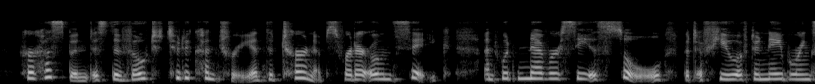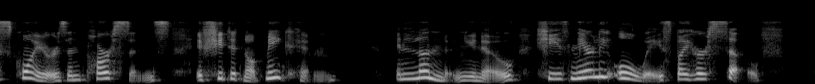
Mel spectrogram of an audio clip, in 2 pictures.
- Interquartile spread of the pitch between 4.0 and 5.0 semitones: Yes, average, 4.5 semitones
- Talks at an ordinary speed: Yes, average, 170 wpm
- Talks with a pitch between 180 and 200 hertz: No, very high, 265 Hz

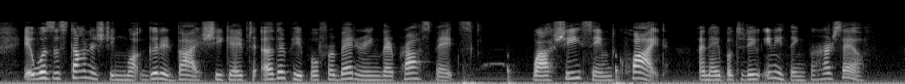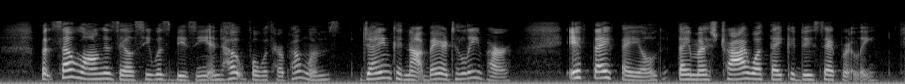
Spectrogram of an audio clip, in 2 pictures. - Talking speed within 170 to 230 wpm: Yes, average, 180 wpm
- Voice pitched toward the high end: Yes, high, 225 Hz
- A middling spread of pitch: Yes, average, 4.5 semitones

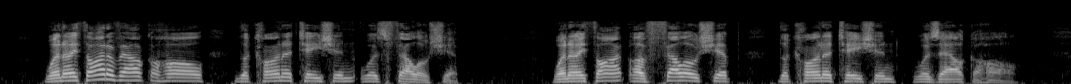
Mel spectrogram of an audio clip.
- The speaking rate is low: Yes, slow, 100 wpm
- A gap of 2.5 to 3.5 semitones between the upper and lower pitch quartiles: No, average, 4.2 semitones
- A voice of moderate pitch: Yes, medium, 145 Hz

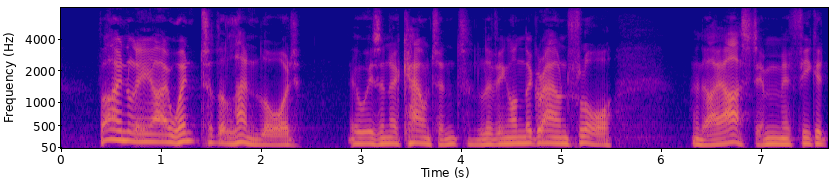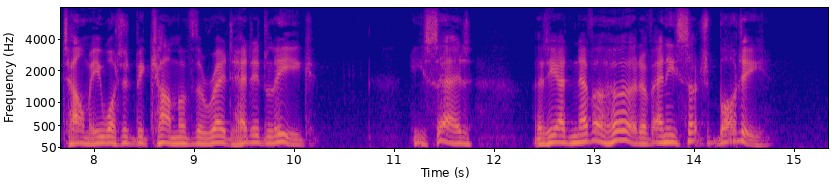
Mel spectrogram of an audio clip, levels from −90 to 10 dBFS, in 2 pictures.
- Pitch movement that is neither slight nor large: Yes, average, 4.1 semitones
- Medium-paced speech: Yes, average, 170 wpm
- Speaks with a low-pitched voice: Yes, low, 125 Hz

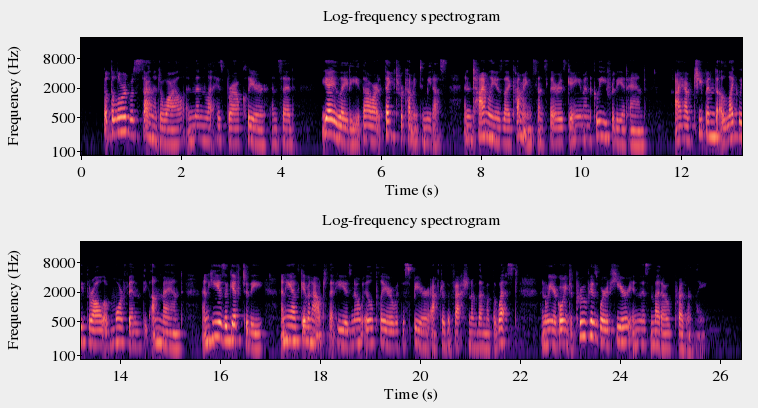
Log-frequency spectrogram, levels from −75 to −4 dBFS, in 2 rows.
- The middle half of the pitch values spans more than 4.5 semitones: No, average, 4.0 semitones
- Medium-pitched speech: Yes, medium, 165 Hz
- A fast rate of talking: Yes, fast, 210 wpm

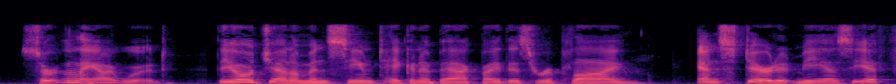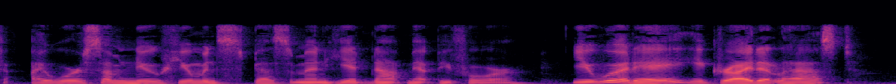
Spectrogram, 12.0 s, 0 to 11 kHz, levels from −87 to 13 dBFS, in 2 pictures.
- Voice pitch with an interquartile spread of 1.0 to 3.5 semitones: Yes, average, 2.9 semitones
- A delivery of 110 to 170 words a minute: No, average, 180 wpm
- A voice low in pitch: No, medium, 155 Hz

